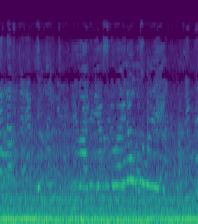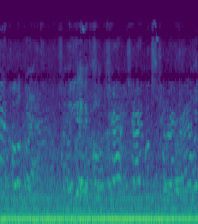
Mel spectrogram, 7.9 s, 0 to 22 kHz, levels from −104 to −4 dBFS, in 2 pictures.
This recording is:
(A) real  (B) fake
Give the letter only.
A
